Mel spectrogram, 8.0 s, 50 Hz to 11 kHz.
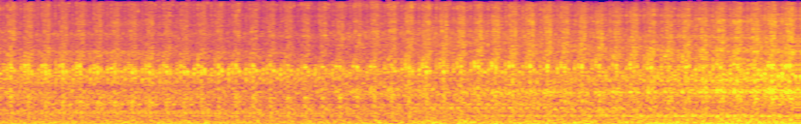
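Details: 1980 Mercedes 300SD turbo diesel, 141K miles, fires right up with no excessive smoke: steady even idle clatter, about three beats a second, no knocks or misses; motor sounds very healthy and mechanically sound.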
